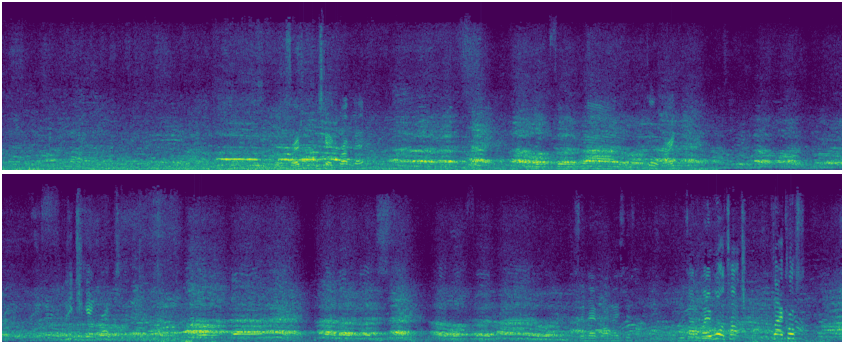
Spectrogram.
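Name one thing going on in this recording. A crowd of fans chants and sings together.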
